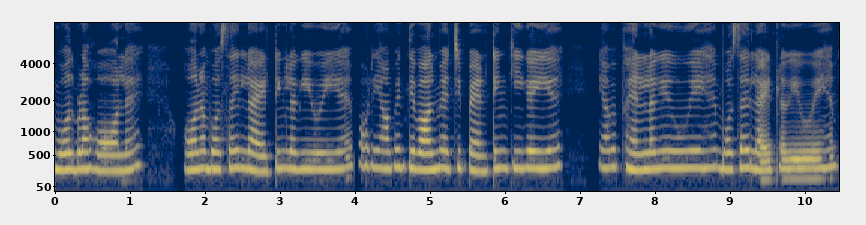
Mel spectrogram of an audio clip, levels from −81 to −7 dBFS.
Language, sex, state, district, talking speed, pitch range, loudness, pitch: Hindi, female, Jharkhand, Sahebganj, 195 wpm, 265-290 Hz, -25 LUFS, 280 Hz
